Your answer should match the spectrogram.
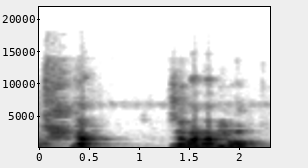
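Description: A man speaking in Indonesian into a handheld microphone: a short phrase at the start, a pause, then another phrase from about a second and a half in.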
